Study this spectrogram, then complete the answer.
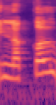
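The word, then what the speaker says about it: knuckle: शी नकल walked chewed on, ध्यान से प्रोनाउंसिएशन को सुनिएगा बच्चे, एक बार फिर से बता रही हूँ, ये जो आप वर्ड देख रहे हैं यहाँ पर, इसको नकल बोला जाता है।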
